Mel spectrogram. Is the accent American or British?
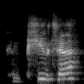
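British. It is said in a British accent. "in British English"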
